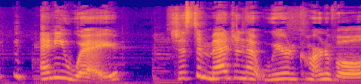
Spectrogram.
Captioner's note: laughter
